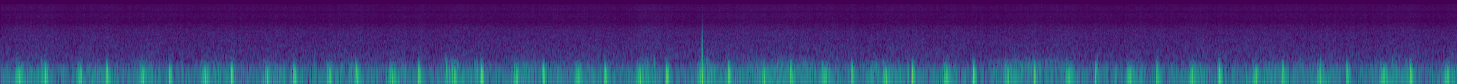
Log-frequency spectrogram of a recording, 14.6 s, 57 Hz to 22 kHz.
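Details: Fast heartbeat: steady, low thumping at roughly 95–100 beats a minute, with a faint hum behind it.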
